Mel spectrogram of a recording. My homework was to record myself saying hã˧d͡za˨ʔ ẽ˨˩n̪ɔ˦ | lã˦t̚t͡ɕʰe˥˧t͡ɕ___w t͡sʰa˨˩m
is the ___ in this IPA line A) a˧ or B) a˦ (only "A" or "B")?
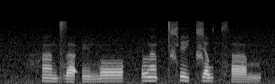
B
